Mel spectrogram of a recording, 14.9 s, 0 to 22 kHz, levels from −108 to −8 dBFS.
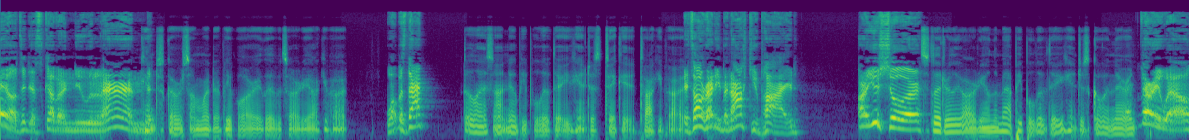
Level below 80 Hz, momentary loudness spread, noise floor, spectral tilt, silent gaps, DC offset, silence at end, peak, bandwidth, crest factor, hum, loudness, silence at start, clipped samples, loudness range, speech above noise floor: -54 dBFS; 15 LU; -79 dBFS; -4 dB/octave; none; under 0.1%; 0 s; -6 dBFS; 16.5 kHz; 20 dB; none; -25 LUFS; 0 s; under 0.1%; 7 LU; 53 dB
